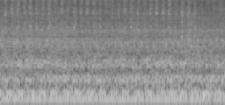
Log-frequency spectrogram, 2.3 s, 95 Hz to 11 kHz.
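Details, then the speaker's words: Lifted diesel Ford F250 at about 65 mph, loud deep drone in the cab with a raspy pulse from a bad exhaust leak at the manifold connection right by the turbo. "The exhaust leak. Yeah. Oh, yeah. Does have a bad exhaust leak. Connect right by the uh turbo."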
